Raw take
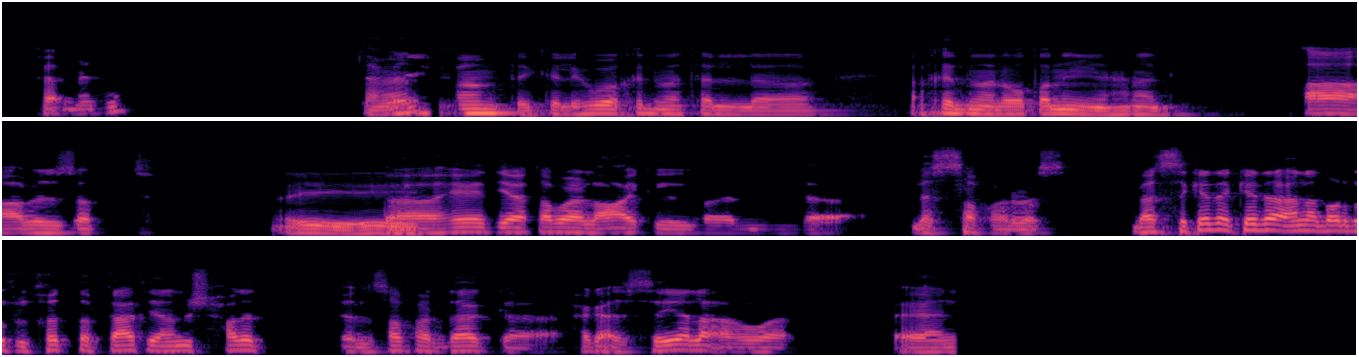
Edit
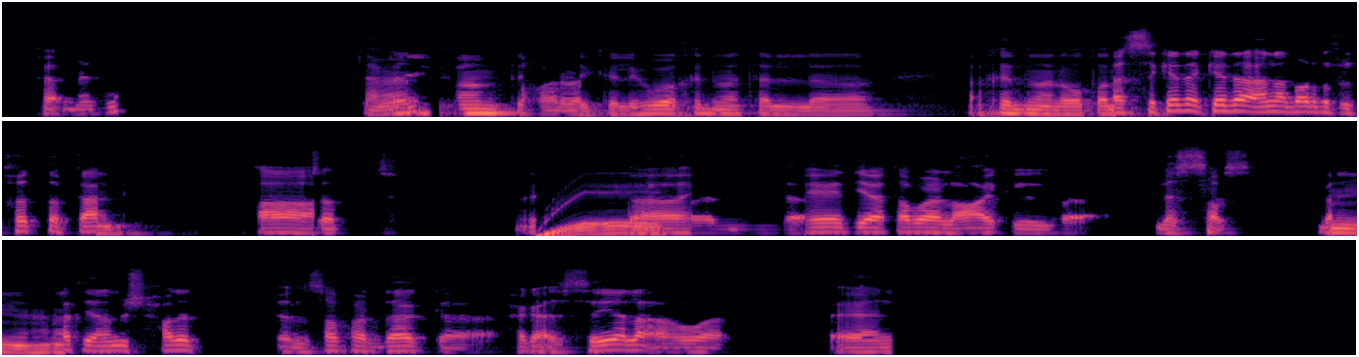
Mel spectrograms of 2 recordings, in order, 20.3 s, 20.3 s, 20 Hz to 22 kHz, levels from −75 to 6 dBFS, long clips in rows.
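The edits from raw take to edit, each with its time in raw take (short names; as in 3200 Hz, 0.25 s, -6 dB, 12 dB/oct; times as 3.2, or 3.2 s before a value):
0.58–1.89 fade in quadratic, from -13 dB
5.27–5.71 swap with 12.49–14.18
6.79–7.11 cut
8.22 tape start 0.25 s
10.32–10.89 move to 9
11.63–11.92 move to 2.6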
